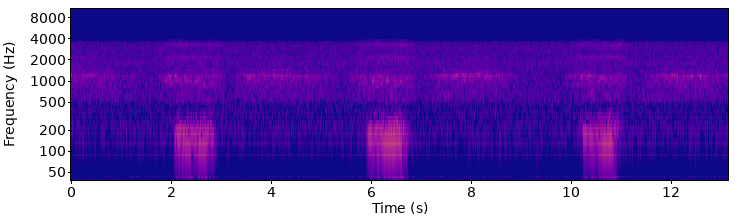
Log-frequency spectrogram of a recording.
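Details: Girlfriend snoring during a stream: three low, rattling snores on the in-breath, about four to five breaths a minute, over steady room hum.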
